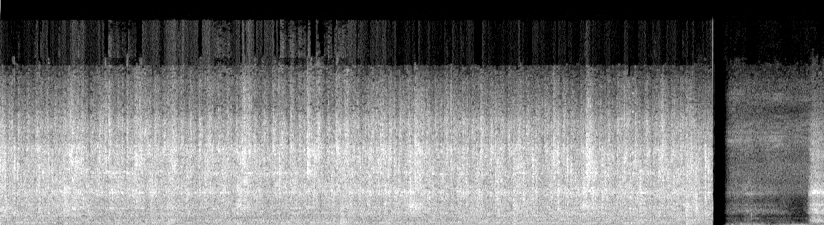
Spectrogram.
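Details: Swather header test run after clearing a binding issue, following damage the day before: even, steady rushing run with a loose rhythmic churn, no binding, knocking or grinding; header sounds healthy.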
